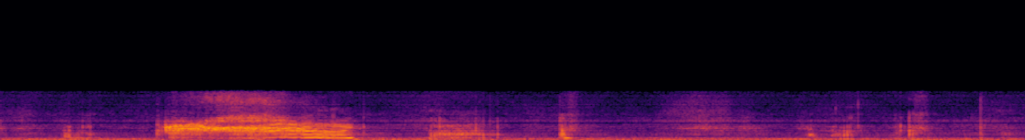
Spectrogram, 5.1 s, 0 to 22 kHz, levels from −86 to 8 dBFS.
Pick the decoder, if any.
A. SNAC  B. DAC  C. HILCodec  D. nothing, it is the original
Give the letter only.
A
